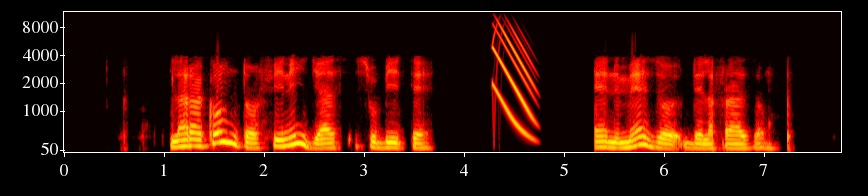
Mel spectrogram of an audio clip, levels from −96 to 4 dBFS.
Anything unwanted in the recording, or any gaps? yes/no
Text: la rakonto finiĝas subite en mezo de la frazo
yes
